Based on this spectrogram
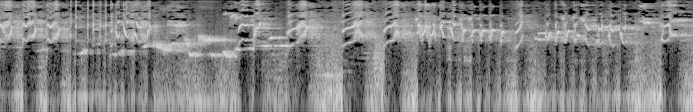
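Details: Long-tailed shrike song made of rapid, chattering whistles and quick upward-sweeping notes, delivered in dense bursts with brief pauses, against constant crackling background noise.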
